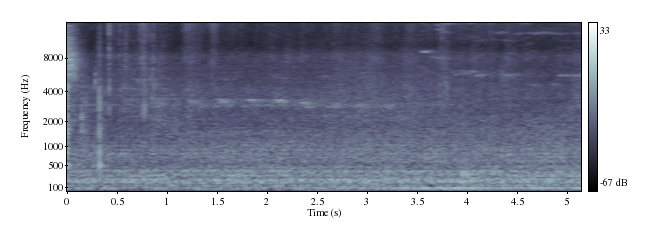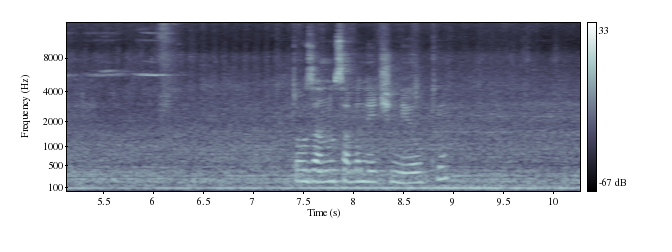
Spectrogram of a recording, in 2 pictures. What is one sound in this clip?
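A gloved hand rubs foam onto skin with a soft squelching.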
